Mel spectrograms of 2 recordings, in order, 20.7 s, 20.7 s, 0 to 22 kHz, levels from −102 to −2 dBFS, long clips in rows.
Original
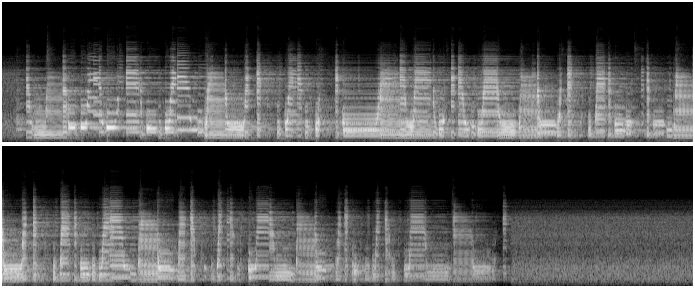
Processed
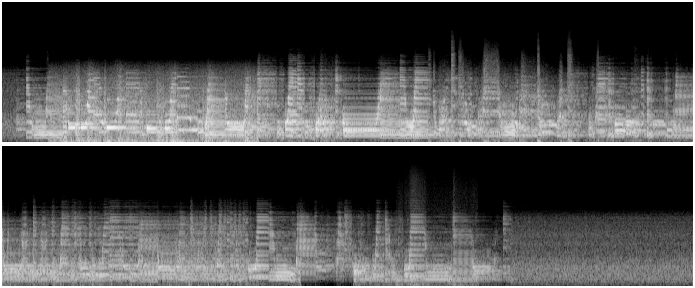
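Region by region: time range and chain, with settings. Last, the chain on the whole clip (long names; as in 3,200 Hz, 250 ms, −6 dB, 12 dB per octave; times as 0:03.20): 0:00.70–0:03.84: linear delta modulator 16 kbit/s, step −23.5 dBFS + low-pass filter 1,800 Hz + multiband upward and downward compressor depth 40%
0:06.39–0:08.95: phase distortion by the signal itself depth 0.29 ms + high-shelf EQ 2,500 Hz −7.5 dB + string-ensemble chorus
0:09.69–0:14.13: feedback delay that plays each chunk backwards 145 ms, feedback 73%, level −7 dB + downward compressor 4 to 1, threshold −23 dBFS
0:14.84–0:15.64: high-pass filter 990 Hz + multiband upward and downward compressor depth 100%
0:16.28–0:17.51: variable-slope delta modulation 64 kbit/s + bass and treble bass +10 dB, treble +12 dB
whole clip: low-pass filter 1,100 Hz 12 dB per octave; low-shelf EQ 85 Hz +10.5 dB; level that may fall only so fast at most 46 dB per second; level +2 dB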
